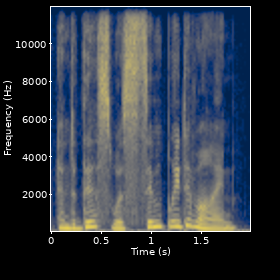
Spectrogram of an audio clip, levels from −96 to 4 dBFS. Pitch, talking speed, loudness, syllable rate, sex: 230 Hz, 150 wpm, -15 LUFS, 4.5 syllables/s, female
